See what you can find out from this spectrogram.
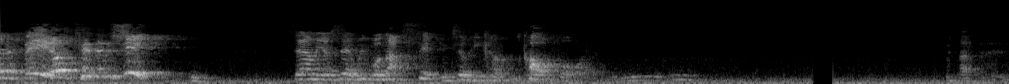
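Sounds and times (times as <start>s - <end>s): low room hum: 0.0s - 10.0s
soft murmur: 6.0s - 7.2s.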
